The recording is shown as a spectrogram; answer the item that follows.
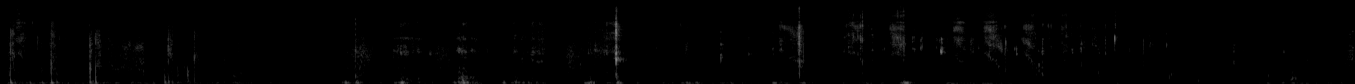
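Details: Female Toy Terrier dog happily eating an apple indoors in a small room, crunchy wet chewing and biting bursts coming in quick irregular clusters over quiet pauses, with no other clear sounds.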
